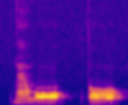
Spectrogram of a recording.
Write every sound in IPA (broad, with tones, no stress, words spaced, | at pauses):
dɛ̃˦wɔ˧ | tɔ˨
